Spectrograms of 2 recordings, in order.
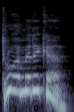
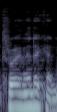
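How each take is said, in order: First: High, puffed-up "True American"; boastful imitation. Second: Said in the usual way. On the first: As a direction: parody the braggart's pride. Mimicking the debater's boast. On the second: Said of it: "You don't have an accent".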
